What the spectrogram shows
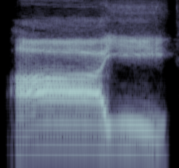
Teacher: you go from ah your mouth is open like you're saying ah and then e your mouth is spreading the grin now slide between them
